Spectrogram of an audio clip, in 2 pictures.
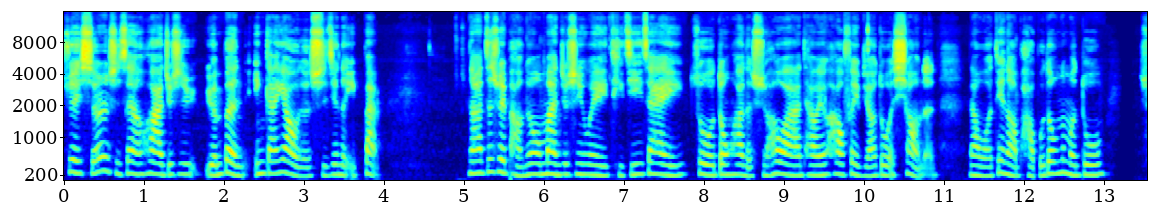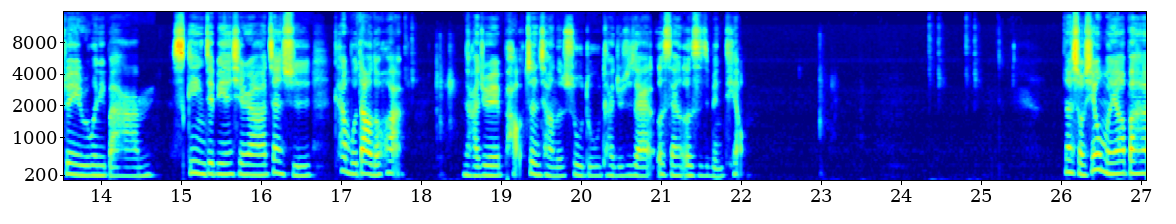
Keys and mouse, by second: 4.9 click, 5.7 shift+middle drag, 11.7 middle click, 16.1 click, 17.7 click, 18.2 space, 23.0 space, 24.3 click, 24.8 click, 26.0 click.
